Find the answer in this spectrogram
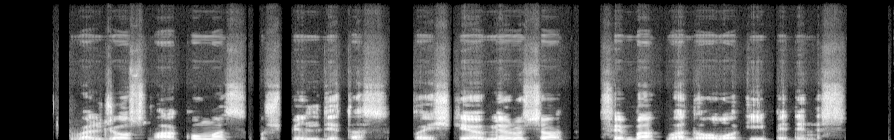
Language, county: Lithuanian, Telšiai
